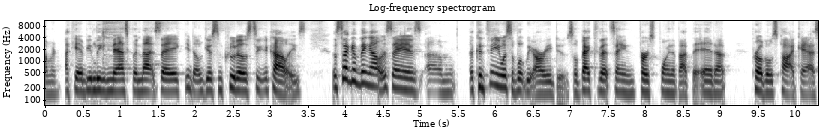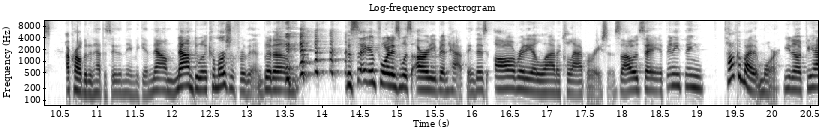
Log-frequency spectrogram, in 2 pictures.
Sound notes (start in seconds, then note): 13.4 laughing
